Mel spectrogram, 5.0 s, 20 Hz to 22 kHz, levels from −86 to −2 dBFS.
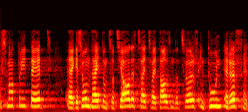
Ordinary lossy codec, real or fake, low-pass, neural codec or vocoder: none; real; 7.2 kHz; none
